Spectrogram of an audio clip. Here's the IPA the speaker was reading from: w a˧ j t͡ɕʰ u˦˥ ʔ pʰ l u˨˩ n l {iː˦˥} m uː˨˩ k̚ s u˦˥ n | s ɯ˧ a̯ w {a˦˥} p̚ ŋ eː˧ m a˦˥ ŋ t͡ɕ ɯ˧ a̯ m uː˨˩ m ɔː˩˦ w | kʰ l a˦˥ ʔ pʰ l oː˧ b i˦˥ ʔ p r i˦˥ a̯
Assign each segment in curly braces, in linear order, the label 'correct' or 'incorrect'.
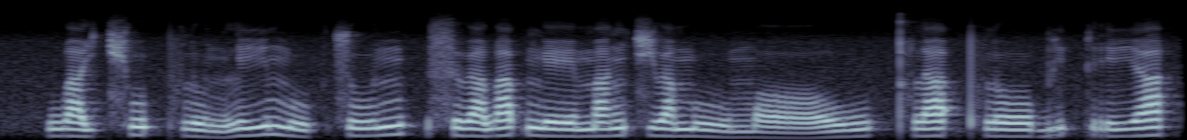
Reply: correct, correct

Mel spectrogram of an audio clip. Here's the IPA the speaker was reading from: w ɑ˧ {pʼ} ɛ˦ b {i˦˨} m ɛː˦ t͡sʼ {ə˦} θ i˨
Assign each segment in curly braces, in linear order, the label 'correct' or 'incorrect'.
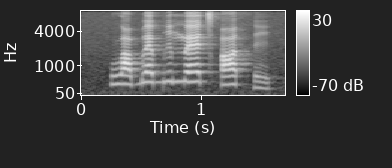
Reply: incorrect, incorrect, incorrect

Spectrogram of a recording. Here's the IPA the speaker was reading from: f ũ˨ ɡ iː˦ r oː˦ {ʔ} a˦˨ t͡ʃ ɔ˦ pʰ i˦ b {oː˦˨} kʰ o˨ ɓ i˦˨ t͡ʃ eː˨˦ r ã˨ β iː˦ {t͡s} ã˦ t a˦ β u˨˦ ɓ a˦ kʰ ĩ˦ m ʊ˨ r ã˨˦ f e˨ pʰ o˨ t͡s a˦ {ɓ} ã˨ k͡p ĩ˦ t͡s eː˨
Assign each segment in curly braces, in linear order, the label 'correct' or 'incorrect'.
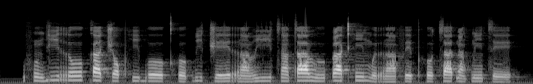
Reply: incorrect, correct, correct, incorrect

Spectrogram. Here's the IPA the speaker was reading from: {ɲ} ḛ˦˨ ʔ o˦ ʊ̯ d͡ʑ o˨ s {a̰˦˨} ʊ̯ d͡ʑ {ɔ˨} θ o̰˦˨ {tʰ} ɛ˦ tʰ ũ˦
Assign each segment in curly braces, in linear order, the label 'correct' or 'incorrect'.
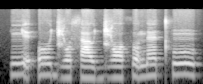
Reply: correct, incorrect, correct, incorrect

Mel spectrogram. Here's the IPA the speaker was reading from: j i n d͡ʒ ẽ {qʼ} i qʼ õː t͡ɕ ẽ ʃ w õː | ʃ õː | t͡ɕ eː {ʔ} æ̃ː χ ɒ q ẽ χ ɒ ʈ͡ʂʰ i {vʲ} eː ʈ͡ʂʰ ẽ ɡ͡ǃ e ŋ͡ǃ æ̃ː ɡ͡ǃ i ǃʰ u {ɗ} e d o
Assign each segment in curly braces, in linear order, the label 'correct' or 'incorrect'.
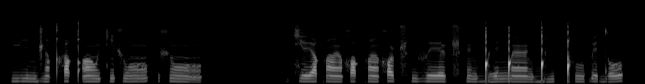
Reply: incorrect, incorrect, incorrect, incorrect

